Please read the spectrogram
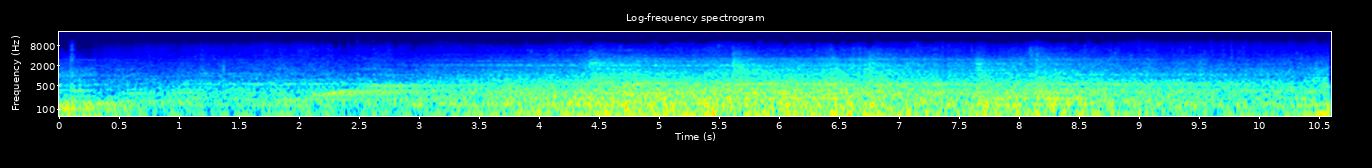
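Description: Film soundtrack: a score of held tones over a steady rush of rain, which grows louder about four seconds in.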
